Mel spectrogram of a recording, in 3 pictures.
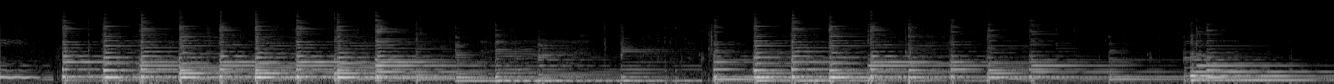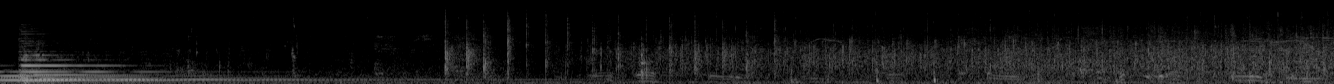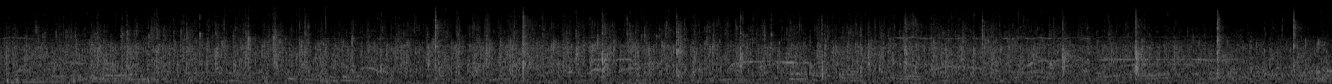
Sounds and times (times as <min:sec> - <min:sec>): Pizzicato: 0:00.0 - 0:17.5.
